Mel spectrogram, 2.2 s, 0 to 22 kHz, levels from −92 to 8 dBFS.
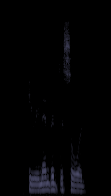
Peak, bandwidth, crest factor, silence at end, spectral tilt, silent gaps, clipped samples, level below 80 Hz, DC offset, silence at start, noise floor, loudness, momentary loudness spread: -46 dBFS; 14.5 kHz; 18 dB; 0.55 s; -4 dB/octave; none; under 0.1%; under -90 dBFS; under 0.1%; 0.55 s; under -90 dBFS; -62 LUFS; 8 LU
